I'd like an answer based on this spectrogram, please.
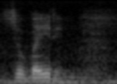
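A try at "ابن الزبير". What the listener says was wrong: الزبیر مرب باللام تو یہ پڑھتا ہی نہیں یہ دشمن ہے واو کا بھی دشمن ہے اور الف لام کا بھی دشمن ہے یہ بیچارہ پڑھتا ہی نہیں پتہ نہیں کیا ہے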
